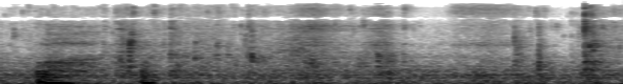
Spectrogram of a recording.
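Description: Quiet handling sounds of raw meat and kimchi being laid by hand into a stainless-steel stockpot, with soft scattered clicks and a sharp click near the end. A brief low vocal sound, like a grunt or breath, comes just after the start.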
